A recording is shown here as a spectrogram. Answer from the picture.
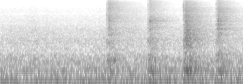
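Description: Fingers shaping a small ball of wet clay, with three short taps of the hand on the clay in the second half, the last the loudest, over a low steady rumble.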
